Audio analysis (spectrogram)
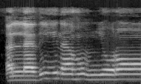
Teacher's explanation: Ini juga kesalahan meskipun tidak sampai merubah arti. Mad wajib muttasil itu lima harokat sehingga dibaca harus panjang.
